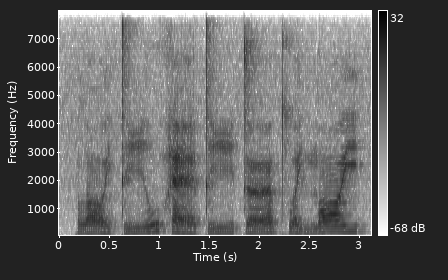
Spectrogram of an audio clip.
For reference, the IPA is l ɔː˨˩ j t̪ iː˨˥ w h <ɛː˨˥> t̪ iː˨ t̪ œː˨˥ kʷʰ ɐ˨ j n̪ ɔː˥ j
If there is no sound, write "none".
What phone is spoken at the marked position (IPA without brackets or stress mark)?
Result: ɛː˨˩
